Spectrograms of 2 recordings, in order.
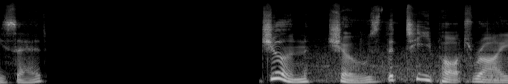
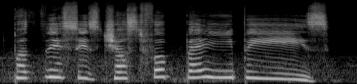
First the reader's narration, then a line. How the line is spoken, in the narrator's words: wailed Lin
